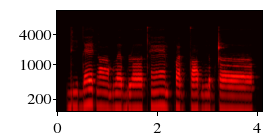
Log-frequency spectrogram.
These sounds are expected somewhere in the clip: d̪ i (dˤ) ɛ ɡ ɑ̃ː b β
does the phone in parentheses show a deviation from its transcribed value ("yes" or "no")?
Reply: yes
